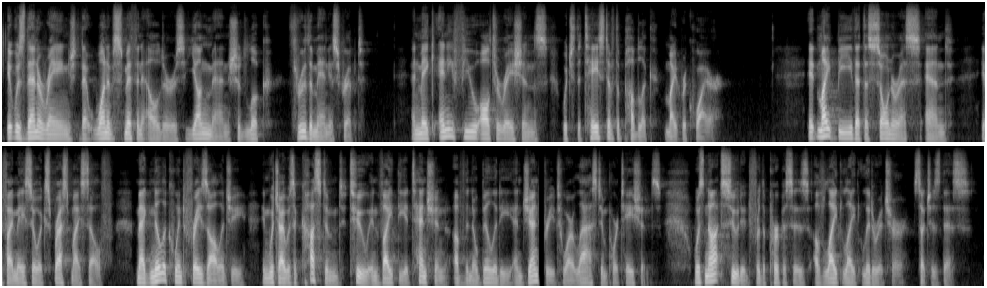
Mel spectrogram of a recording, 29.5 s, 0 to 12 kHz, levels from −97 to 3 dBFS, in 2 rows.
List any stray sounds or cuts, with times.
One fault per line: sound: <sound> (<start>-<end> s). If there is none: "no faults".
sound: dropout (22.8-22.9 s)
